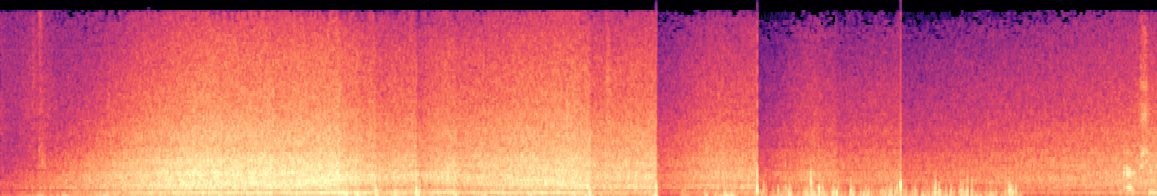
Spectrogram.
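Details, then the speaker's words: Homemade box fan built from Holmes box fan grilles and blade, switched on: even airy whoosh with steady motor hum climbing to speed, a few handling clicks; blade sits close to the grille but runs smoothly. "but i think it came out pretty well weight is a bit close right there to touching the grill but it actually runs pretty well"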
